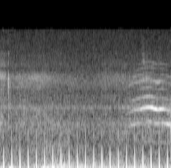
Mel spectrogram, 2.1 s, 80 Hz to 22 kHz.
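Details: A single plaintive meow near the end comes from Jinx, the 8-month-old kitten trapped two nights in a Newark, Ohio tree, heard above evenly pulsing machinery noise during his rescue.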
